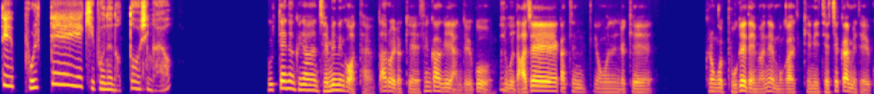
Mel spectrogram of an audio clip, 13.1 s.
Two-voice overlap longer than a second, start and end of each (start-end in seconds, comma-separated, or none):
none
